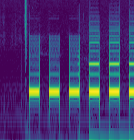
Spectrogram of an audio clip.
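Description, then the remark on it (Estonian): A telephone line's tones sound as a phone connection is restored, in a steady series of six evenly spaced beeps, each short and loud, after a brief click, with no talking. “No nii, telefoniühendus on taastatud ja meil on telefonil”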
